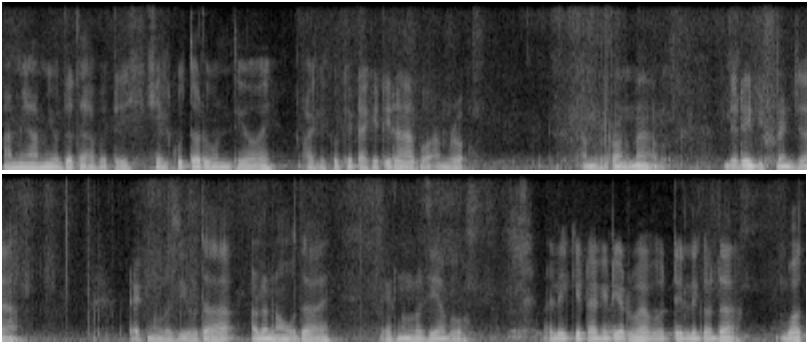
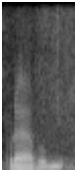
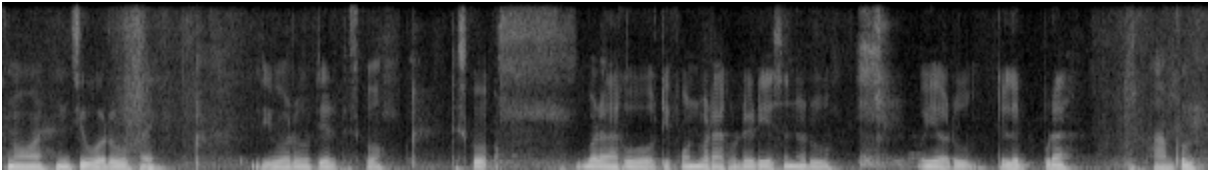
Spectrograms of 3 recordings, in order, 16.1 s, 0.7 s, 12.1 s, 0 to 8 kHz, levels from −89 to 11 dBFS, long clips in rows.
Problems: none marked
